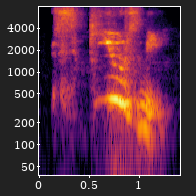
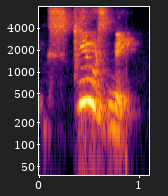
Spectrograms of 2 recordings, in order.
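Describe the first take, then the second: First: Even higher and slower, drawn-out "Excuse me."; even more indignant. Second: Much higher, slow and offended "Excuse me."; indignant. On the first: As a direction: stretch it, pure theatrical offence. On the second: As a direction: call them out, mock outrage. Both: Real, not acted. Indignant correction.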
